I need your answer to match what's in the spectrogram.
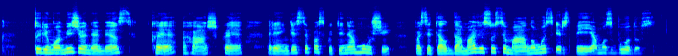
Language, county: Lithuanian, Šiauliai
